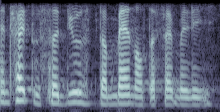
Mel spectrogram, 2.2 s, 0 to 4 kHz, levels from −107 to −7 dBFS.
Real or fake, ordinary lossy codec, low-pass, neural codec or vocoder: fake; none; 3.6 kHz; codec, 16 kHz, 16 kbps, FreqCodec, larger model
